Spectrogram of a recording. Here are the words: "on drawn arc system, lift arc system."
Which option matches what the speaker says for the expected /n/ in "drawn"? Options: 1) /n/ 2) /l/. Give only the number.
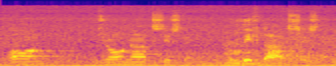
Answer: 1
